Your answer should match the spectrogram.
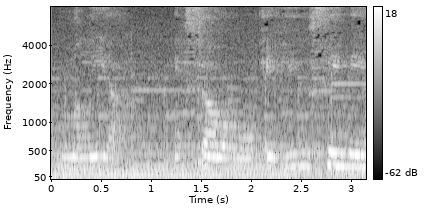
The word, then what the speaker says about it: Maleah: Her name, she told me it's pronounced Maleah.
